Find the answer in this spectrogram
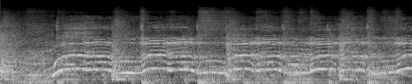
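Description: Live band playing (electric guitar, bass, keyboard) with a male vocalist singing over it; his line comes in about half a second in as held notes that slide up into each pitch.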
